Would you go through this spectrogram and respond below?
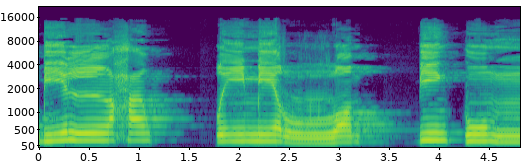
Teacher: Kalau diwasalkan dilanjutkan bacaannya tidak jadi memantul memantul itu ingat sifat memantul ada pada saat dia waakaf atau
